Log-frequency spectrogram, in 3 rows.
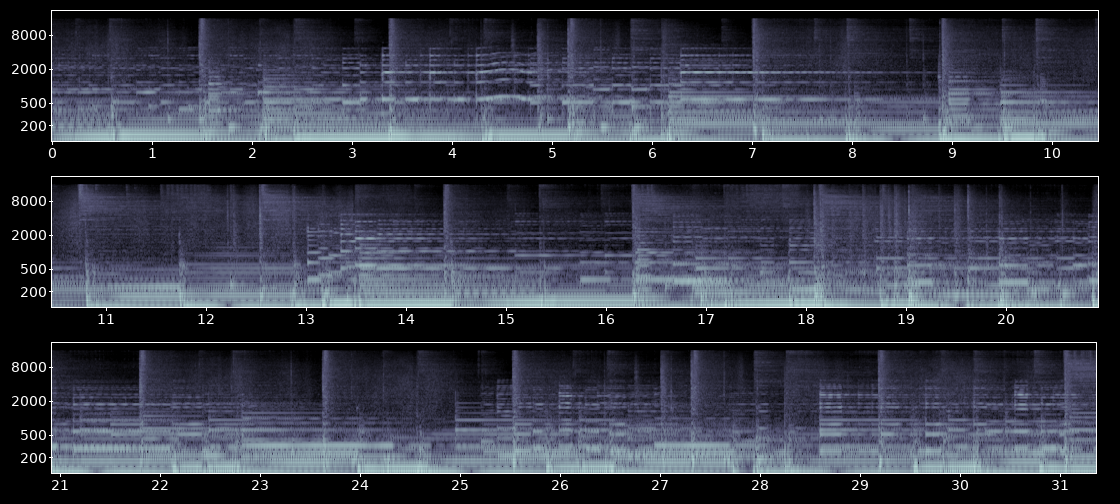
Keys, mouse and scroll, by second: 0.1-0.6 scroll up 3, 0.7 g, 2.4 e, 5.7 e, 7.0 KP_3, 8.2 e, 10.4 e, 13.0 KP_3, 13.8 ctrl+KP_3, 14.4-15.5 scroll up 2, 15.5 KP_1, 16.5 ctrl+KP_1, 17.9 g, 19.2 scroll down 1, 19.4 shift+middle click, 20.0 e, 23.3 middle click, 24.3 a, 25.8 q, 27.3-27.9 middle drag, 27.9 KP_3, 28.1 KP_1, 29.3 g.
